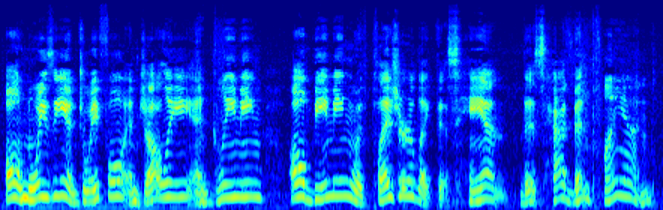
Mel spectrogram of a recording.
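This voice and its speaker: Reading to children at storytime, a librarian works through a picture book slowly, her voice on the high side and lively in intonation. She keeps turning to the young audience with questions and little asides, and the recording is rough.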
